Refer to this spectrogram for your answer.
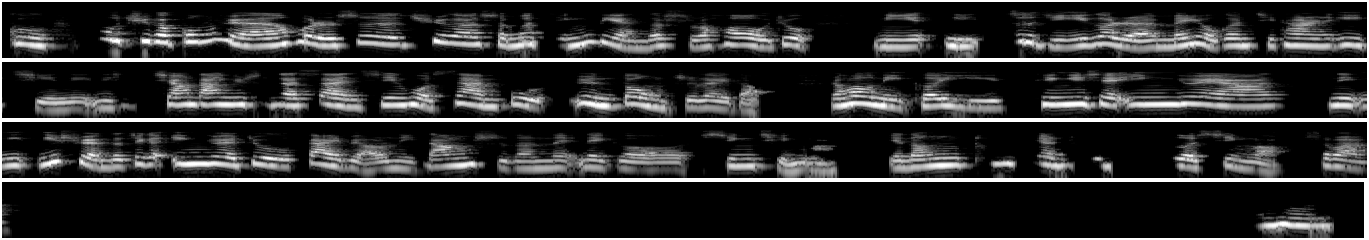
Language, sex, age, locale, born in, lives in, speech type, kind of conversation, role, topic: Chinese, female, 40-44, zh-CN, China, United States, conversation, unstructured, none, 你喜欢用什么方式来表达自己的个性？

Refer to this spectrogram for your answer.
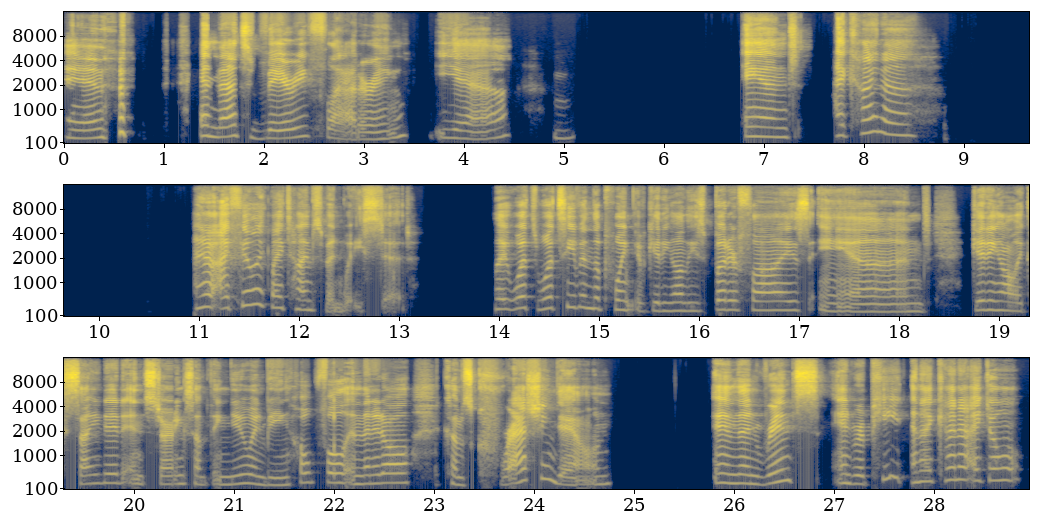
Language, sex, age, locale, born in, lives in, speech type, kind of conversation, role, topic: English, female, 40-44, en-US, United States, United States, conversation, advice, user, How do I cope with an unexpected breakup and start moving forward?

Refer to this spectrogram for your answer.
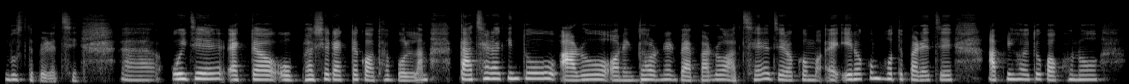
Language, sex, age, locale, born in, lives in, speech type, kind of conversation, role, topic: Bengali, female, 30-34, bn-BD, Bangladesh, Bangladesh, conversation, advice, advisor, ব্যর্থ হওয়ার ভয়ে আপনি নতুন কিছু চেষ্টা করা এড়িয়ে চলছেন—এখন কী করা উচিত?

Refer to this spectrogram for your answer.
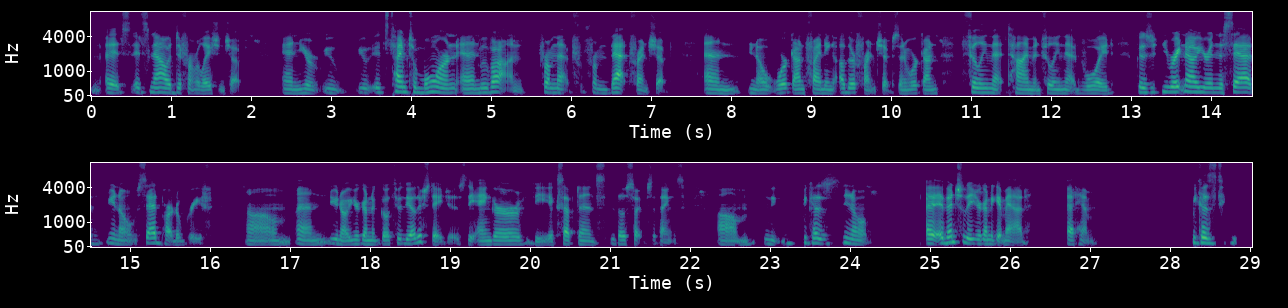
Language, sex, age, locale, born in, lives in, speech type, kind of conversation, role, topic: English, female, 60-64, en-US, United States, United States, conversation, advice, advisor, How can I cope with the sadness of a fading friendship?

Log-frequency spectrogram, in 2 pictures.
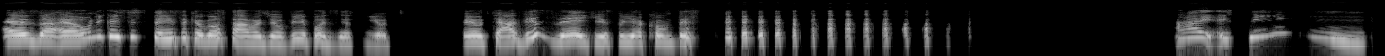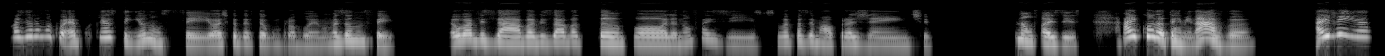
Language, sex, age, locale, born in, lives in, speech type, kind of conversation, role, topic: Portuguese, female, 30-34, pt-BR, Brazil, United States, conversation, podcast, guest, O que você faz quando precisa dizer não?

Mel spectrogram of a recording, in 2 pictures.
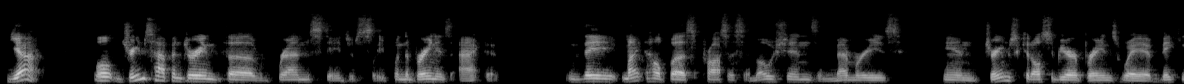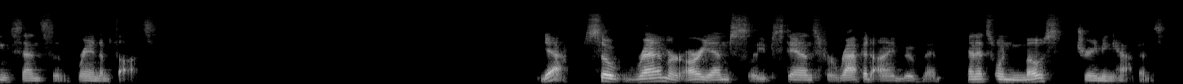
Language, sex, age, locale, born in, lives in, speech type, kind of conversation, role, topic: English, male, 20-24, en-US, United States, United States, read, expert-assistant, expert, Why do people dream, and what can they mean?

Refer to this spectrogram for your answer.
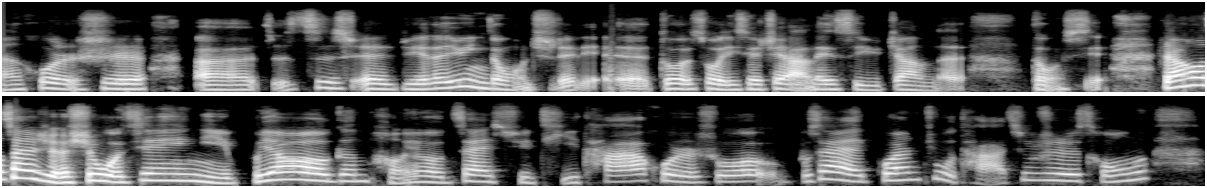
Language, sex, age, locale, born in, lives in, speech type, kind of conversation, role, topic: Chinese, female, 20-24, zh-CN, China, United States, conversation, advice, advisor, 被出轨或背叛后，你感到的痛苦具体是什么样的？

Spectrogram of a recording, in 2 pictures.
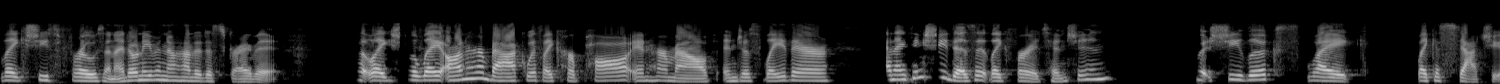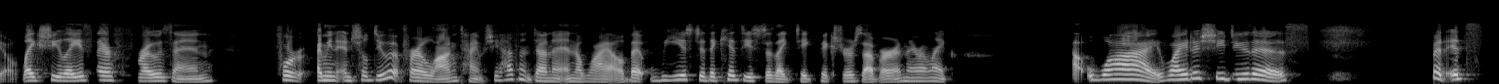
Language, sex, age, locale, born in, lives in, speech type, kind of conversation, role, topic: English, female, 45-49, en-US, United States, United States, conversation, unstructured, none, What is the funniest thing a pet has done around you?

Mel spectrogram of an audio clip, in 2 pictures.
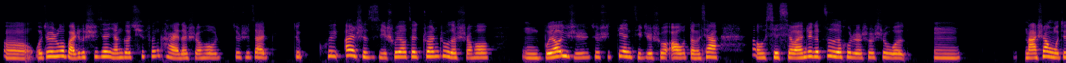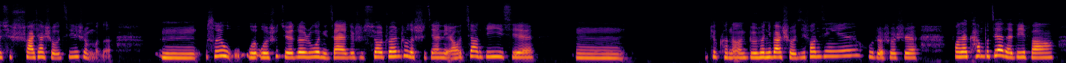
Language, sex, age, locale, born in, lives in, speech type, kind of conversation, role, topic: Chinese, female, 25-29, zh-CN, China, United States, conversation, advice, advisor, 我怎样才能减少娱乐对时间和注意力的干扰？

